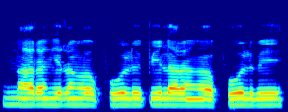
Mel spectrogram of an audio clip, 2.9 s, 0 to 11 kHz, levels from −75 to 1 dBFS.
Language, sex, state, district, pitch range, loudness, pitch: Garhwali, male, Uttarakhand, Uttarkashi, 140-145 Hz, -25 LUFS, 145 Hz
